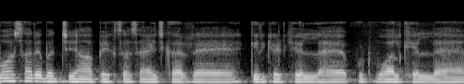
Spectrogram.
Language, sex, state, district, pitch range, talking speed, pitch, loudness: Hindi, male, Chandigarh, Chandigarh, 110-120 Hz, 220 wpm, 115 Hz, -16 LUFS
